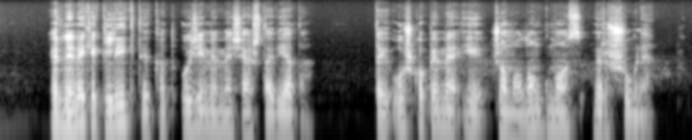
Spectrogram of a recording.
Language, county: Lithuanian, Marijampolė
